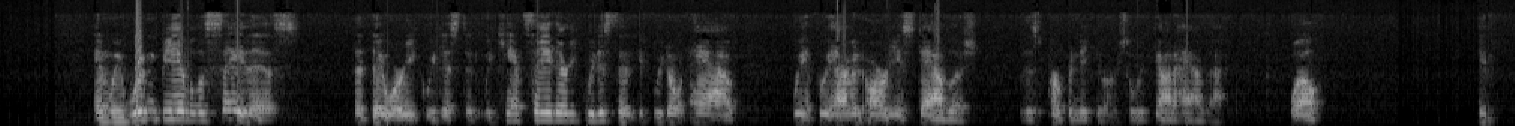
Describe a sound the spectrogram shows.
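A middle-aged man speaks calmly into a close microphone, explaining.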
